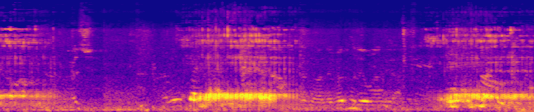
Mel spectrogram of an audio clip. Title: Deep Sleepers snoring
